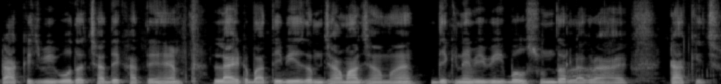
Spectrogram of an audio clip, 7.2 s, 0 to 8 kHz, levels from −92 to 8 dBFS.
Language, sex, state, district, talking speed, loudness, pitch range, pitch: Hindi, male, Chhattisgarh, Balrampur, 175 wpm, -37 LUFS, 110-115 Hz, 115 Hz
